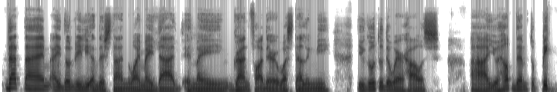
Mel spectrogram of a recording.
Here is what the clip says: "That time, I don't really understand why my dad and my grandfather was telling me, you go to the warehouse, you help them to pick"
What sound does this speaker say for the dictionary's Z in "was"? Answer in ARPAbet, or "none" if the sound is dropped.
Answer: S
